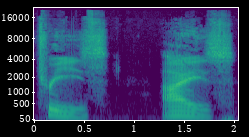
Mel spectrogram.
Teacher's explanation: S single at the end of words has a grosser sound, like that of z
